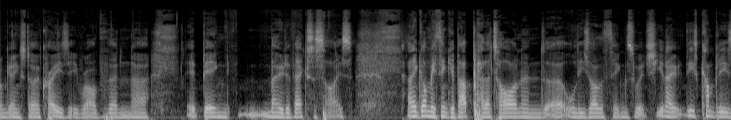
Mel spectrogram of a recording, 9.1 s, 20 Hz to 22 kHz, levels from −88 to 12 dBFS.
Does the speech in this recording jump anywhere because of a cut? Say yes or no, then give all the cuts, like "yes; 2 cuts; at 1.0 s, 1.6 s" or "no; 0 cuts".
yes; 1 cut; at 2.8 s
